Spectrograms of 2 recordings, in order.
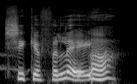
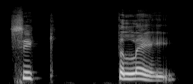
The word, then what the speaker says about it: Chick-fil-A: Och men vänta, varför la du A på slutet? Chick-fil-A. – Nej. Nej, för man tänker att det är Chick-fil-A, men det är Chick-fil-A. – Chick-fil-A.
